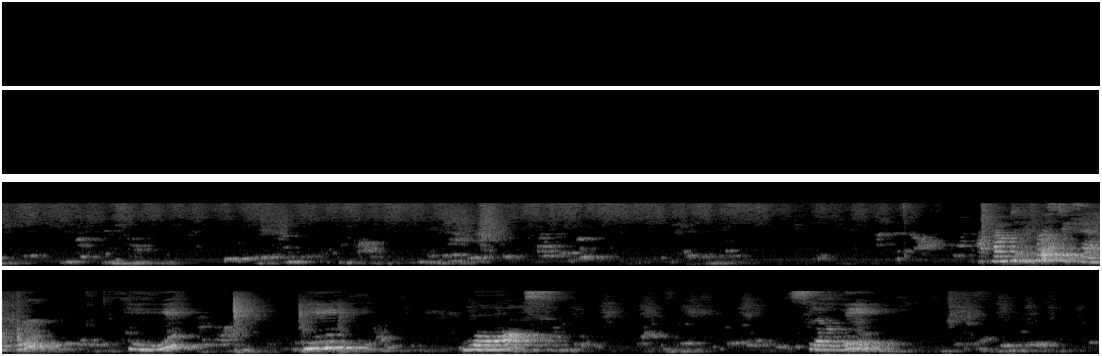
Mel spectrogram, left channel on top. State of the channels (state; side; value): silent; left; 55 dB below the other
